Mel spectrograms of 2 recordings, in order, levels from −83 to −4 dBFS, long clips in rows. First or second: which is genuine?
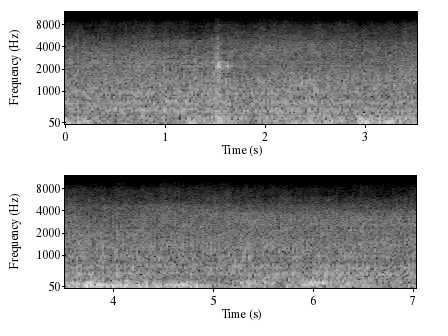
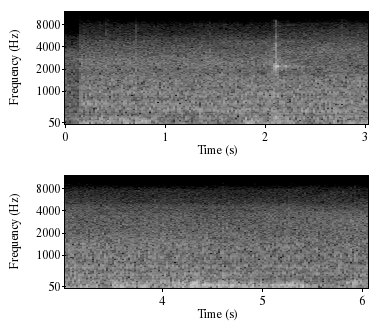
second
